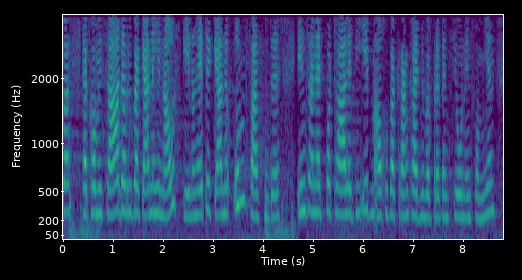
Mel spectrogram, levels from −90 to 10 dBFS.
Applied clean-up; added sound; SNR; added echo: none; Writing; 16 dB; none.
